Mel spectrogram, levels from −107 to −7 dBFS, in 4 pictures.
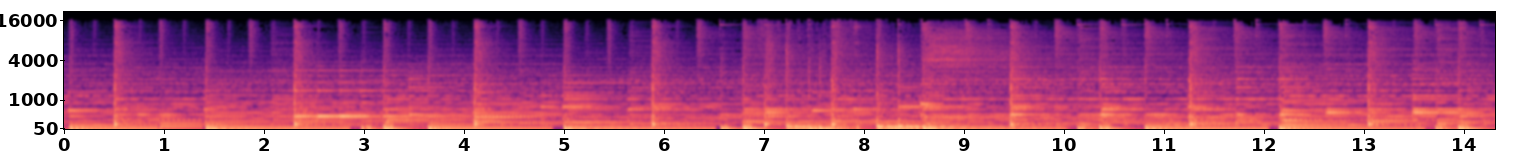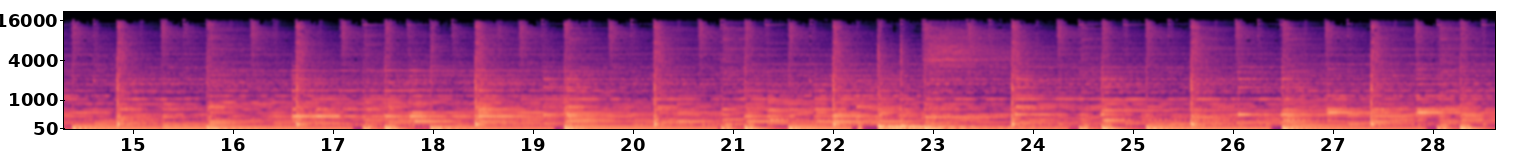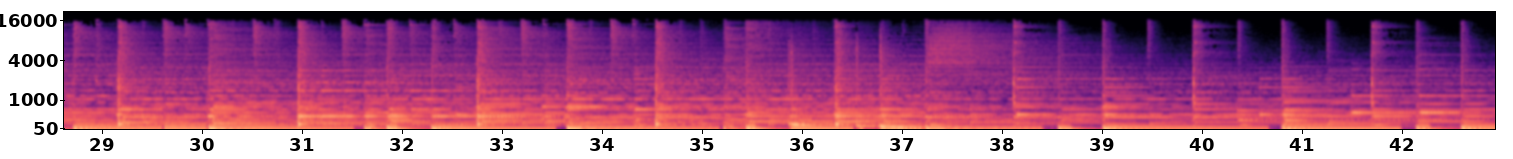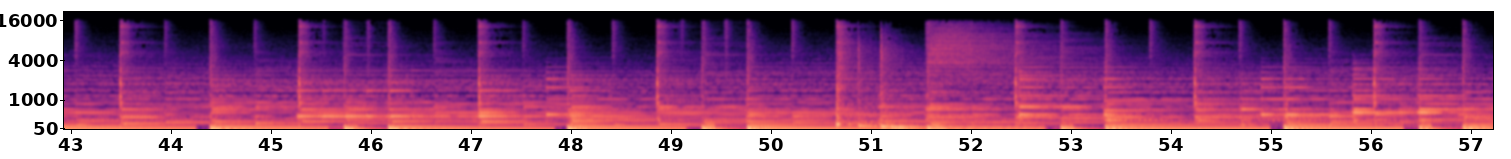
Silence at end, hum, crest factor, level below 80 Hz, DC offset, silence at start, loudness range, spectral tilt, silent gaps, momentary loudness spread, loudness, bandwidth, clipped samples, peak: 0 s; none; 18 dB; -30 dBFS; under 0.1%; 0 s; 5 LU; -6.5 dB/octave; none; 7 LU; -30 LUFS; 17 kHz; under 0.1%; -10 dBFS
